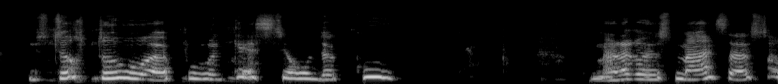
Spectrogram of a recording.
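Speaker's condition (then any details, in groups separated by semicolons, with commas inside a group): Mild dysarthria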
